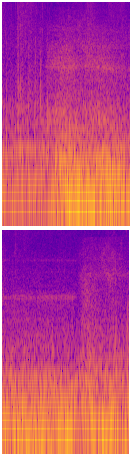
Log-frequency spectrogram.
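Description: A magical shimmering chime rings out as glowing crystals are absorbed.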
